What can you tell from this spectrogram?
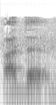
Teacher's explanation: دال اور تا، ان دونوں کا ایک ہی مخرج ہے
